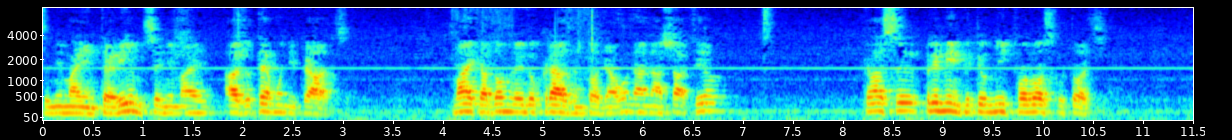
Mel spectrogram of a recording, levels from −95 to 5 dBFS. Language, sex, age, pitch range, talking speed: Romanian, male, 50-69, 140-160 Hz, 145 wpm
